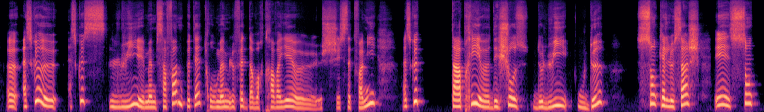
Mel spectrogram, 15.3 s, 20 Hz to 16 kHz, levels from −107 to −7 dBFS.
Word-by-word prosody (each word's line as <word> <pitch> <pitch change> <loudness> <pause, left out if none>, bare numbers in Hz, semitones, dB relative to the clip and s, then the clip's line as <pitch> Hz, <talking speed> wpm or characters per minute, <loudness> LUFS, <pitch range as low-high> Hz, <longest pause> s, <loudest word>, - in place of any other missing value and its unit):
Heu, 195 -1 +1
est-ce 200 0 -2
que, 375 -6 +4 0.2
heu, - - -10 0.2
est-ce - - -12
que 390 - -2
s 380 -1 -4
lui 195 +8 0
et 190 -4 +3
même 175 0 0
sa 175 +4 -3
femme, 315 - 0
peut-être, 265 +7 -3
ou 185 -2 -3
même 185 0 0
le 190 - -4
fait 185 -1 -4
d'avoir 165 -1 -5
travaillé, 185 +3 -1
heu, 145 -5 -4
chez 165 +2 -8
cette 165 +1 -8
famille, 260 - +2 0.5
est-ce 215 0 -5
que 365 - +4
tu 375 - +1 0.7
as 205 - +10
appris, 255 +7 +5
heu, 185 -3 +1
des 190 +4 -1
choses 225 +1 0
de 175 +1 -3
lui 205 +7 +1 0.2
ou 180 -5 -5
d'eux 265 - 0 0.6
sans 300 -1 +2
qu'elle 245 -6 +3
le 195 - +4
sache 285 +8 +2 0.3
et 255 -1 +3
sans 305 +8 -1
205 Hz, 160 wpm, -23 LUFS, 180-270 Hz, 0.7 s, as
